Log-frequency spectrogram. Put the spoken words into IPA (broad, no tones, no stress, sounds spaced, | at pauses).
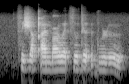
t͡s ə ʒ ɤ qʼ ɛ m ʕ o ɐ̯ t͡s o d ə ʔ ə ɡ u ɹ ɵ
